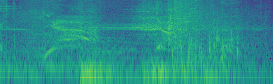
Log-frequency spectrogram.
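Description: Something bursts with a loud crash.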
